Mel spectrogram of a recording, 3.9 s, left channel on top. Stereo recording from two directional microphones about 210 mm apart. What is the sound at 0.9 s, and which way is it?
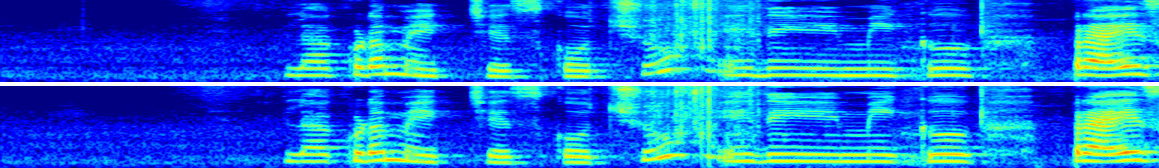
Speech, 30° right (ahead or behind).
